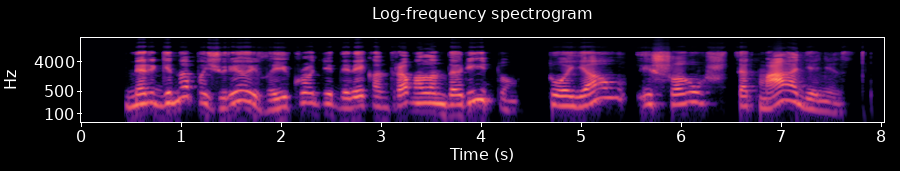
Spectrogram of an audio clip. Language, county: Lithuanian, Šiauliai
